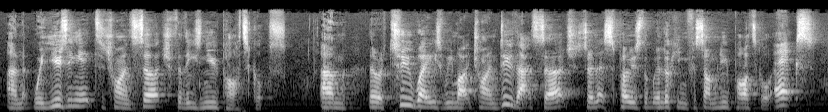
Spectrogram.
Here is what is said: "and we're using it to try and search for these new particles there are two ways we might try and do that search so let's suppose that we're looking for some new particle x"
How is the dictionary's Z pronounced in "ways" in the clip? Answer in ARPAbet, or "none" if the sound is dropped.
Z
